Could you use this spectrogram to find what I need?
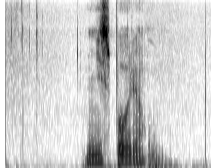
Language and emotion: Russian, neutral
